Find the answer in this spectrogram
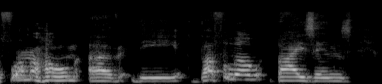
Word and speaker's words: Bisons: home of the Buffalo Bisons pronounced with a z as opposed to owls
